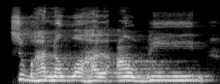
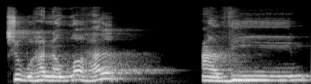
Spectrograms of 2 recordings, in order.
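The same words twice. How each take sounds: First: The z sound is emphatic, with rounded lips. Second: The z sound is plain, with spread lips. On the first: Glory be to God the Most Great. The speaker calls it right. "Maha suci Allah yang maha agung" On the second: The phrase has no proper meaning. The speaker calls it wrong. "Maha suci Allah yang nggak tahu"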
